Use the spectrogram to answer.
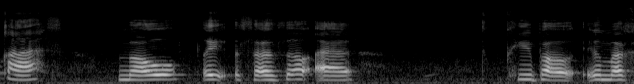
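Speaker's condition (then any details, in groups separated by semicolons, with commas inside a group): Cerebral palsy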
